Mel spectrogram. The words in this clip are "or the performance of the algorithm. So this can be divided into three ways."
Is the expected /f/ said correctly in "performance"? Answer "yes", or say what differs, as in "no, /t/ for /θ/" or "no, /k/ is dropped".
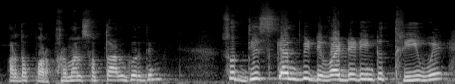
no, /p/ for /f/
